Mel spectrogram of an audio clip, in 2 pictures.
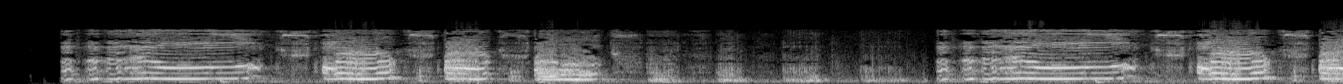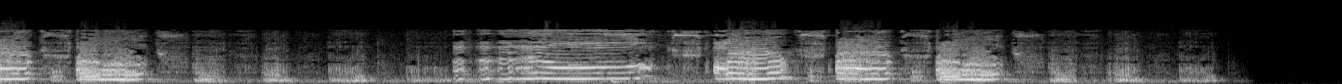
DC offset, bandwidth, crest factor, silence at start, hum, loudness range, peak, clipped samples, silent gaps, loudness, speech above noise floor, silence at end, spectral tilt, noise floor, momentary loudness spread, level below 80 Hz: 0.1%; 5.4 kHz; 12 dB; 0.6 s; none; 11 LU; -2 dBFS; under 0.1%; none; -13 LUFS; 56 dB; 1.25 s; -8 dB/octave; -68 dBFS; 20 LU; -46 dBFS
